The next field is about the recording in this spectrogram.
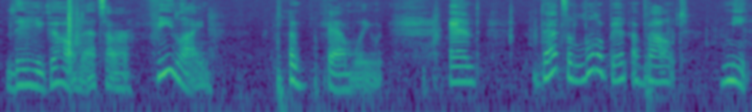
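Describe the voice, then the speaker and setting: A woman's voice: lowish voice, slight background noise. A woman in her thirties, born in Boston and raised in Texas, hosting a casual personal vlog in a chatty, upbeat way with frequent laughs. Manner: chatty, upbeat, laughs often between lines. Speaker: vlog host, crafter.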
